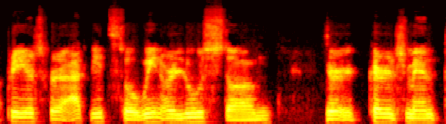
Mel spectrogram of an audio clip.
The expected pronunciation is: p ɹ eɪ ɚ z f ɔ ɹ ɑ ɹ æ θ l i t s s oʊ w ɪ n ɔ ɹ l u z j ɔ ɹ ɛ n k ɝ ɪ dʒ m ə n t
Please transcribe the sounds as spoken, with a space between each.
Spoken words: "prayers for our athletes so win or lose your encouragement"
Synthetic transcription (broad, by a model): p ɹ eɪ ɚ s f ɔ ɹ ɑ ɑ t l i t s s oʊ w ɪ n ɔ ɹ l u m j ɔ ɹ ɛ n k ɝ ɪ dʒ m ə n t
